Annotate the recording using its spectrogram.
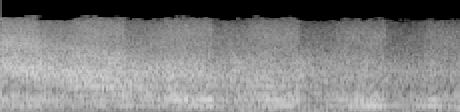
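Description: Progressive trance music in a breakdown: a falling noise sweep over sustained synth tones, with the kick drum and bass out. Bass comes back in a little over a second in.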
